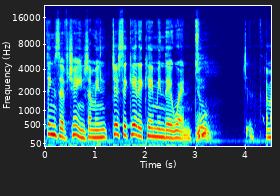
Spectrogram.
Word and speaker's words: Tshisekedi: Felix Tshisekedi? Not Tshisekedi. What is it? Tshisekedi. Yeah, it's the same thing. Tshisekedi. No, you're still saying it right. It's the accent, you understand.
